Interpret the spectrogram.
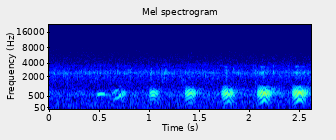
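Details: Barred owl at a nest camera at night, 23:49 on 27 March 2017, during a food delivery; six rhythmic hoots growing steadily louder, each note short and slightly downslurred, spaced about a third of a second apart.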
